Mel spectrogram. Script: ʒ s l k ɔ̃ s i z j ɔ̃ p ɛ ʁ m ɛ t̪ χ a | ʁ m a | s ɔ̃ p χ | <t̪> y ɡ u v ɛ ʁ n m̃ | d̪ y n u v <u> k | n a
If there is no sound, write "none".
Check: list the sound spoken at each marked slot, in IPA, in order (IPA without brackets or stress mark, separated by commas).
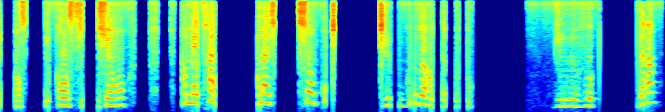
d̪, o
